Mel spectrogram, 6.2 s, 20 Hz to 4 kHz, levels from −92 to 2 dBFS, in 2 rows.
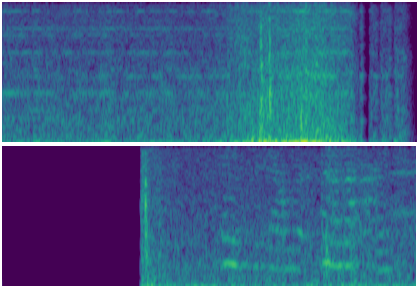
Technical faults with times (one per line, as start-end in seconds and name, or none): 2.62-2.95 repeated packet loss (robotic sound)
3.01-4.17 long network dropout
